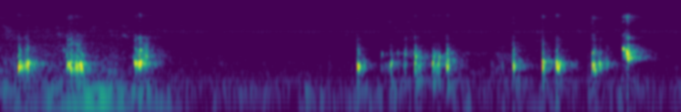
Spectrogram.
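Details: African grey parrot starting to chirp: a series of short, harsh, clipped notes in uneven bursts, some closely spaced, over a faint low background hum.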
